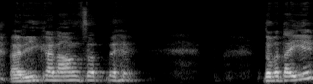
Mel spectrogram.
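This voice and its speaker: A man talks loudly in an animated tone, his voice pitched high. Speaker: devotional live streamer. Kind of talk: casual live chat reading comments.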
